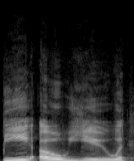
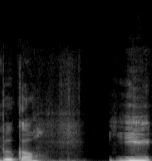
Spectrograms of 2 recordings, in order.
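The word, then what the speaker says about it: bouclé: fun of me already b-o-u-c-l-e boucle oh i said buco e how do you explain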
